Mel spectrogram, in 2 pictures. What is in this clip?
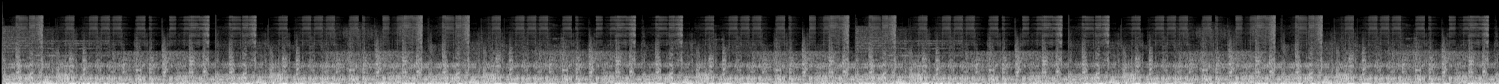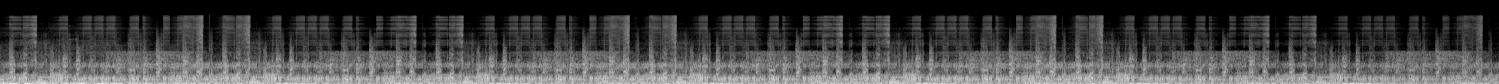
Music > Multiple instruments
Demo Track #3080 (Industraumatic)
Ambient, Cyberpunk, Games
